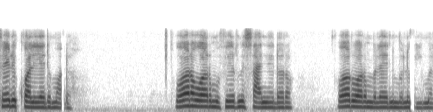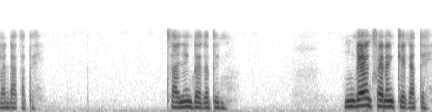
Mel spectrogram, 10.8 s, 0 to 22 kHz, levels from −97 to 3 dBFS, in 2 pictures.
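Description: From 0.75 to 0.83 s, and from 5.11 to 5.25 s just after "léni mola", there are lost AMR speech frames. The decoder repeated the last good pitch and vocal-tract settings at falling gain, producing brief smeared, fading dips that fit two and three 20 ms frames.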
